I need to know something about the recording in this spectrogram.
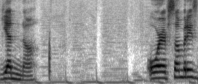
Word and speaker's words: Jenna: Or like if I have a friend whose name is Jenna, it's pronounced Yenna.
